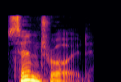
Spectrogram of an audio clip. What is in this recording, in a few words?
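"centroid", British English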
